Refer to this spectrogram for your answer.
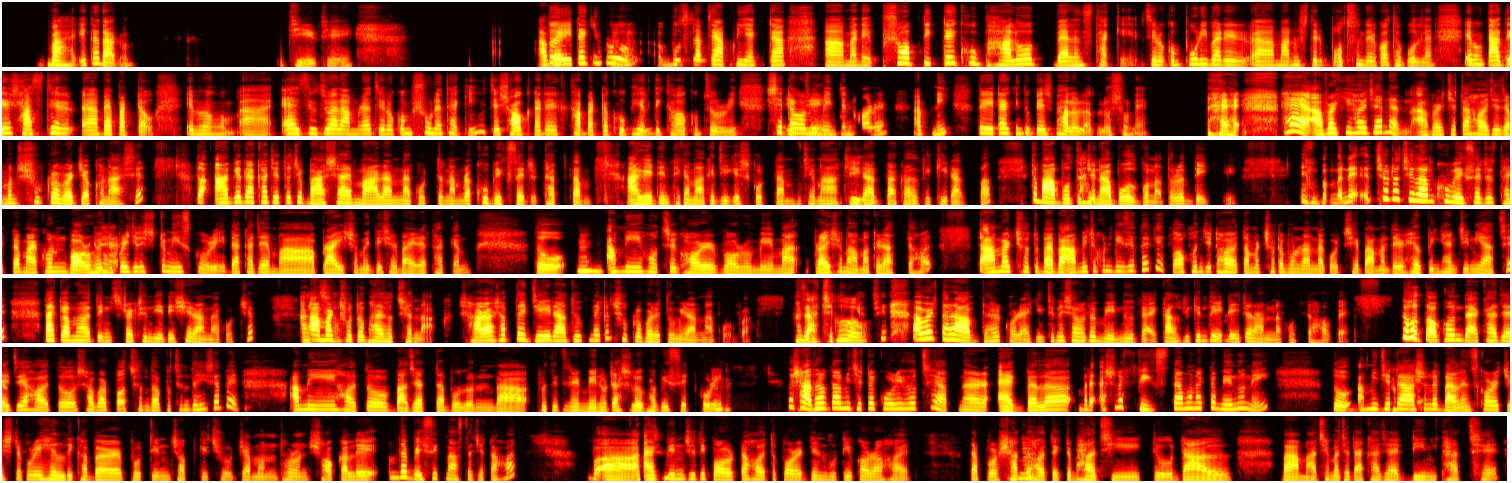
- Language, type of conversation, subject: Bengali, podcast, সপ্তাহের মেনু তুমি কীভাবে ঠিক করো?
- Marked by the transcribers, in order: tapping; other background noise; "সকালের" said as "সকারের"; chuckle; lip smack; laughing while speaking: "আচ্ছা"; chuckle; in English: "helping hand"; in English: "instruction"; laughing while speaking: "আচ্ছা ঠিক আছে"; laughing while speaking: "তো তখন"; lip smack; unintelligible speech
